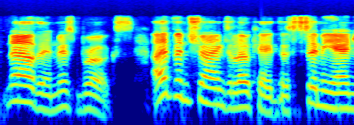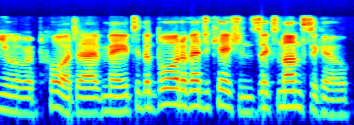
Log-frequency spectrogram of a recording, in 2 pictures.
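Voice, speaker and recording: A man's voice: fairly high pitch, pushed and bright, clean tone, dry recording, highs cut off. A man playing a pompous, exasperated school principal who orders people about in an old-time radio comedy. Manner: imperious, exasperated. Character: pompous, flustered, blustering male school principal.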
